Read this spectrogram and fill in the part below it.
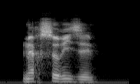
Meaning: to mercerise
- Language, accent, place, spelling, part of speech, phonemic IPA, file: French, France, Lyon, merceriser, verb, /mɛʁ.sə.ʁi.ze/, LL-Q150 (fra)-merceriser.wav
